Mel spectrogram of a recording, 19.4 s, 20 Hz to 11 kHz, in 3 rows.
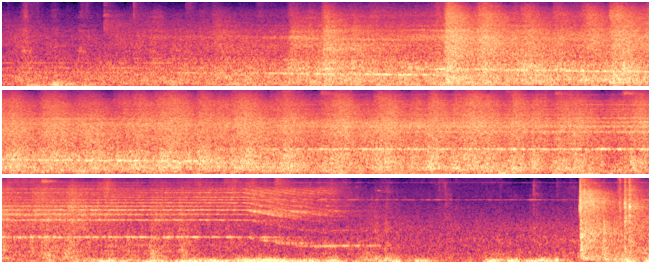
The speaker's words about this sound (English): There is a Manhattan bound local 7 train to 34th Street, Hudson Yards. Approaching the station, please stand away from the platform edge. All right, so my train's arriving.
